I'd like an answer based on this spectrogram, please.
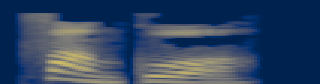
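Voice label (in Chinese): "放过", Mandarin Chinese; chinese-flashcards; hsk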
